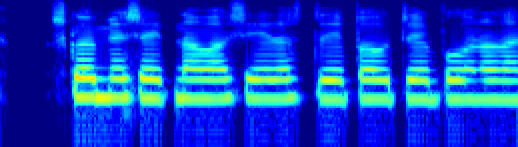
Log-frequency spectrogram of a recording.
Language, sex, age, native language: Icelandic, male, 13, Icelandic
